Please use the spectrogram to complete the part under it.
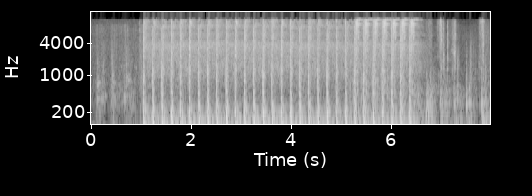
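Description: A rifle fires rapidly in a long burst of shots.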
